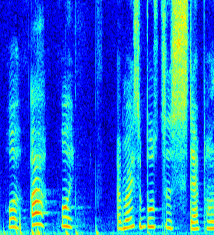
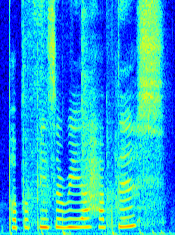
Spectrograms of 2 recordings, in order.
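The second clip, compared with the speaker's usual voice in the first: ordinary delivery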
